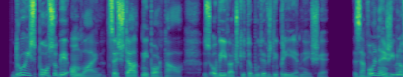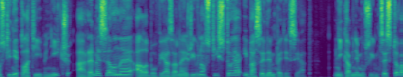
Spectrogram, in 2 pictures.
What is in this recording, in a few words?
Slovakia male; lektoring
